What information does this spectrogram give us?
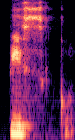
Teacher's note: Debilitamiento de la S como una J suave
